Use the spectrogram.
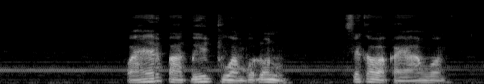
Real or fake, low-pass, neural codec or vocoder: fake; 10.8 kHz; codec, 44.1 kHz, 7.8 kbps, DAC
